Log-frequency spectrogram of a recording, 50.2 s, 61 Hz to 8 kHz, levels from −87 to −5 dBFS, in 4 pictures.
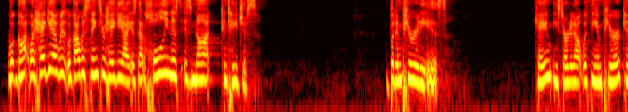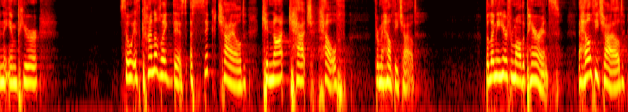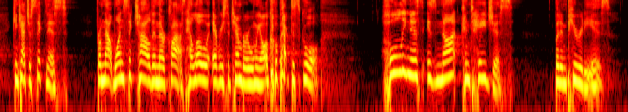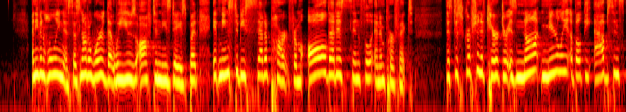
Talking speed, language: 140 wpm, English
